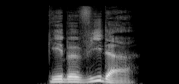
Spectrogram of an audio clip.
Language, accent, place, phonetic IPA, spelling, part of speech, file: German, Germany, Berlin, [ˌɡeːbə ˈviːdɐ], gebe wieder, verb, De-gebe wieder.ogg
- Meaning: inflection of wiedergeben: 1. first-person singular present 2. first/third-person singular subjunctive I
